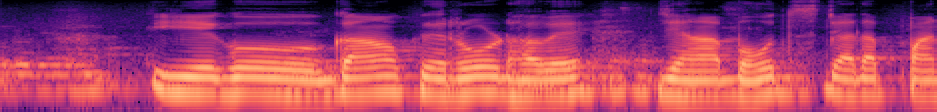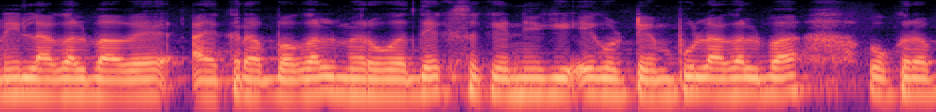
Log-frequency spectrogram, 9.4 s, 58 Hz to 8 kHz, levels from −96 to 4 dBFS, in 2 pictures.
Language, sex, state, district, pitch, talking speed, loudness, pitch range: Bhojpuri, male, Bihar, East Champaran, 130 Hz, 155 wpm, -16 LUFS, 125-135 Hz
